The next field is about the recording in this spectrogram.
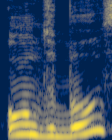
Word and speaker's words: Hondebo: Vous êtes la fondatrice de Hondebo, c'est comme ça qu'on prononce Absolument.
